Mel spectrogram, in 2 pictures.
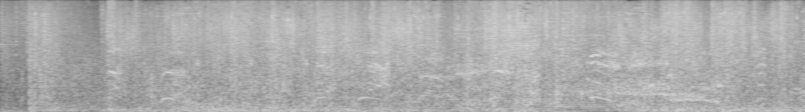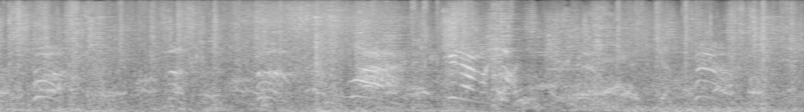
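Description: Blades clash and slash in rapid strikes.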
